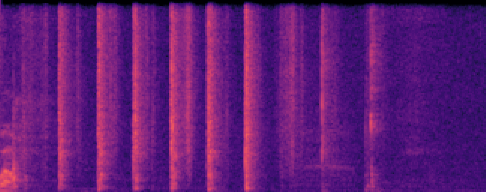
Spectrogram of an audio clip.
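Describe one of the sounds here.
Hands tap and knock on a canteen in a quick series of knocks.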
